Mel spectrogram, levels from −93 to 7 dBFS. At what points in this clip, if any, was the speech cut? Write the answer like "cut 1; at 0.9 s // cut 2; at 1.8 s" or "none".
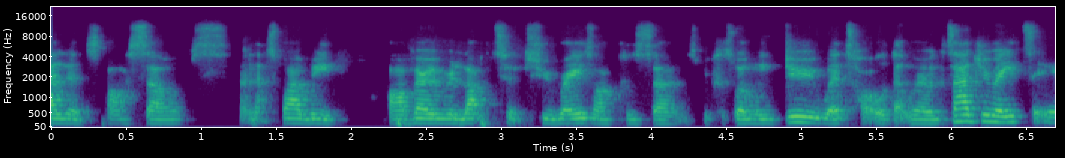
cut 1; at 1.3 s

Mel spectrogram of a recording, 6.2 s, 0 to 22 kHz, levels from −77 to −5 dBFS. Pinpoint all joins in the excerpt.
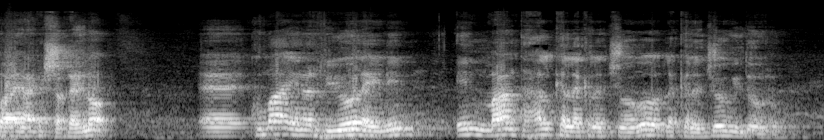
cut 1; at 0.9 s

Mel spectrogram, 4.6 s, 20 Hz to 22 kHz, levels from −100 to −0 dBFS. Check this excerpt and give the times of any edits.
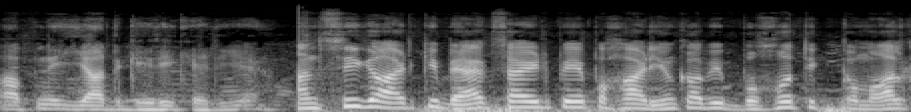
cut 1; at 1.4 s

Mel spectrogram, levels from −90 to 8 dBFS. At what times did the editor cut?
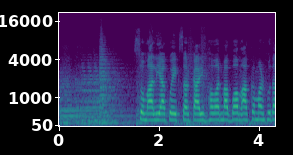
none

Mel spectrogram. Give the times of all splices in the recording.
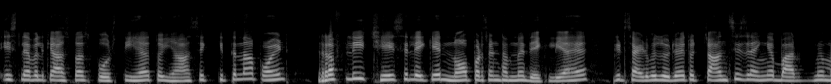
cut 1; at 6.1 s

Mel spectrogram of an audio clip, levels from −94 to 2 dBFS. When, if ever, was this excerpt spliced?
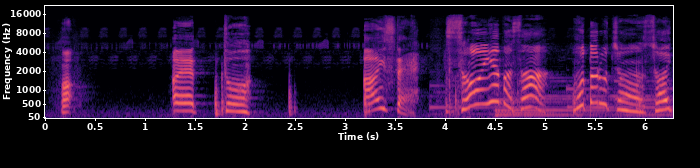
none

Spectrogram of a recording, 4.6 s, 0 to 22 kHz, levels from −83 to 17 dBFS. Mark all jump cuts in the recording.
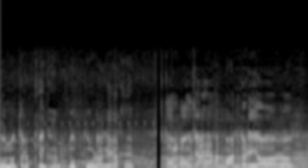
cut 1; at 2.3 s

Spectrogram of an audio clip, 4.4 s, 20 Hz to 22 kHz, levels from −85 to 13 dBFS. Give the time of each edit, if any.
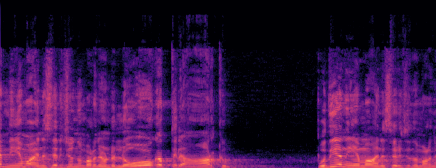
none

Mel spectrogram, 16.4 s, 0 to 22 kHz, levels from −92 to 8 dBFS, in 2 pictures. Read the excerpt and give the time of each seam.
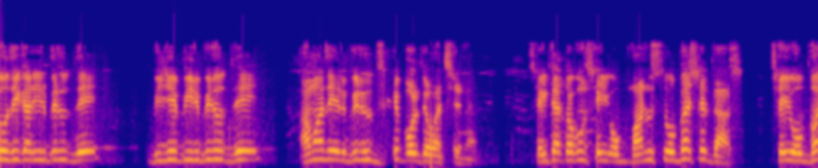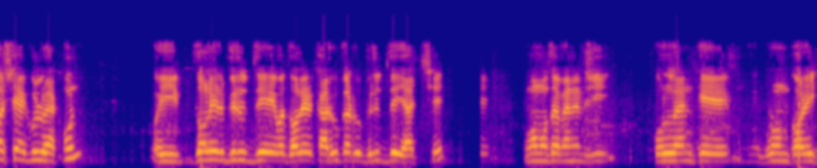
cut 1; at 13.1 s

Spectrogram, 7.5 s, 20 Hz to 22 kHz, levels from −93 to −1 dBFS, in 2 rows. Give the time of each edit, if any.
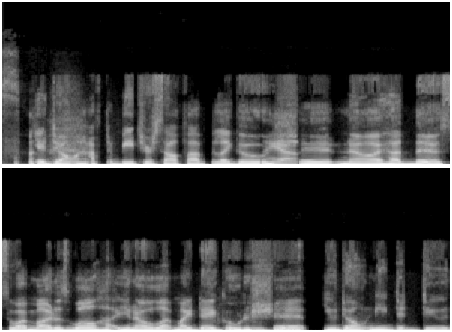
cut 1; at 6.3 s

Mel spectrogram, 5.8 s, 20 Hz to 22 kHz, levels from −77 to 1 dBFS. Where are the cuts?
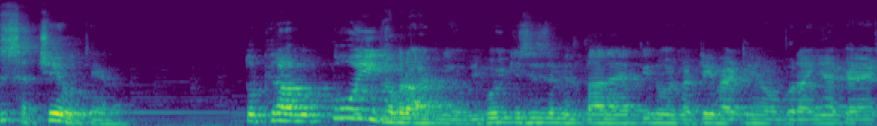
none

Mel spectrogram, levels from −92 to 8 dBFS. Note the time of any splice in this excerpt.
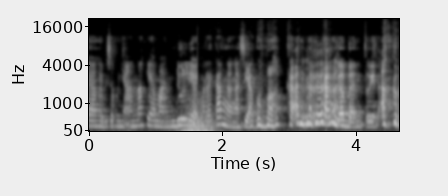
cut 1; at 1.6 s

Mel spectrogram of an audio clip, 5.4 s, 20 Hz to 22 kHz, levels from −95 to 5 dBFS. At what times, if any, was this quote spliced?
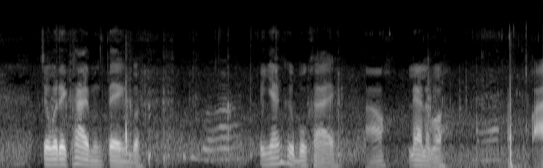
cut 1; at 3.6 s

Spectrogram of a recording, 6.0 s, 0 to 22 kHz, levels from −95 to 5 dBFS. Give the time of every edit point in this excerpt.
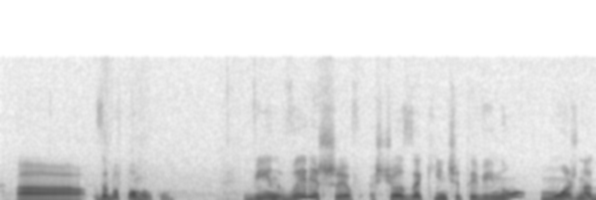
none

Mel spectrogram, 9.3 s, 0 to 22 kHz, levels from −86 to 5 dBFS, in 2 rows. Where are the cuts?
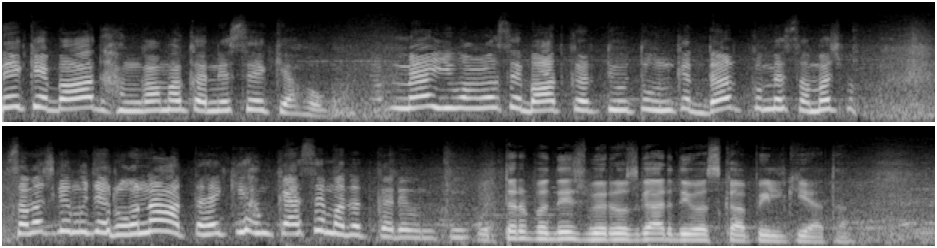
cut 1; at 1.9 s // cut 2; at 7.0 s

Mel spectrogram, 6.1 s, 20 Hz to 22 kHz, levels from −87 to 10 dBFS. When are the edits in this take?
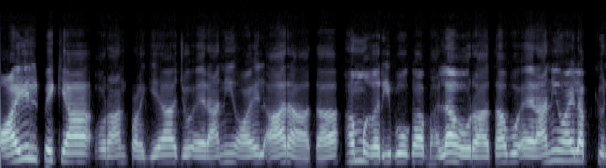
none

